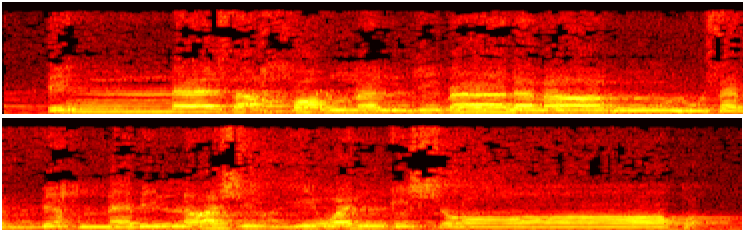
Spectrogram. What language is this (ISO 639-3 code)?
ara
